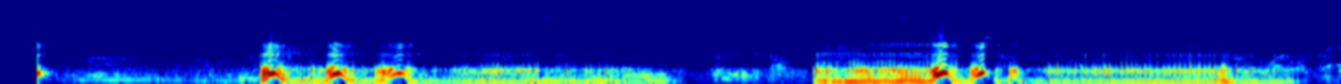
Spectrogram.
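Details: Rottweiler. A Rottweiler puppy makes soft, muffled barks in short bursts, mixed with low throaty growls and rough snoring breaths. The sounds come in uneven clusters, with a quiet indoor hush between them.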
